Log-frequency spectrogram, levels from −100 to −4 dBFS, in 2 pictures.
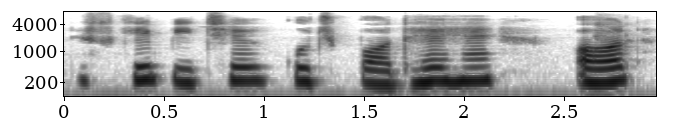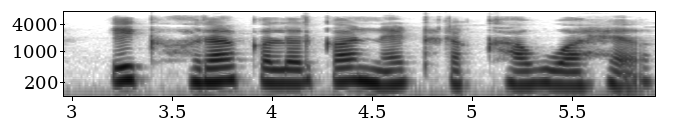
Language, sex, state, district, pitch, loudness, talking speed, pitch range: Hindi, female, Gujarat, Valsad, 210 Hz, -20 LUFS, 140 wpm, 190-220 Hz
